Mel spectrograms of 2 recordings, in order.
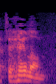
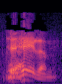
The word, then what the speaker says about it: Tehillim: You got more than, let me see if I could pronounce this right, Tehillim Psalms? – Yeah, Tehillim. – Tehillim.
